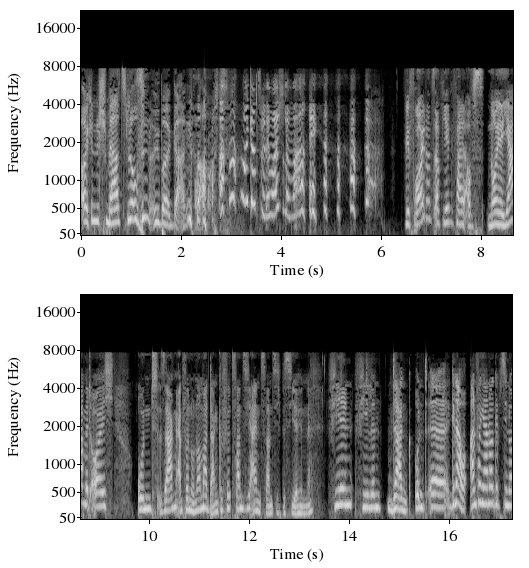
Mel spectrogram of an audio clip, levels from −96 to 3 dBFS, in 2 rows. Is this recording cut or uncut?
uncut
